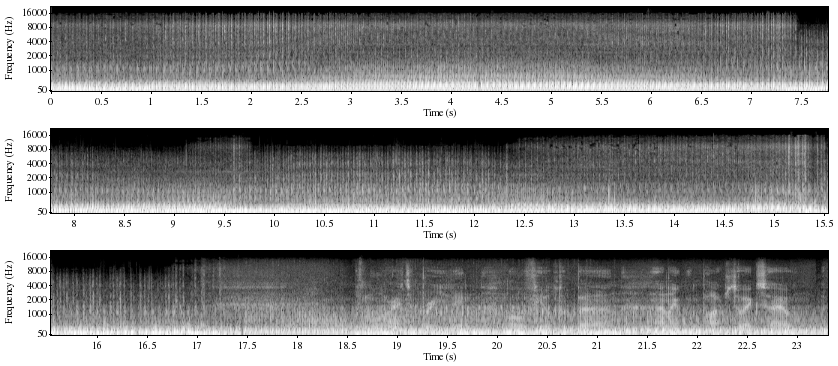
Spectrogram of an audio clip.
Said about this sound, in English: The engine sounds like a V-twin should and never misses a beat.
